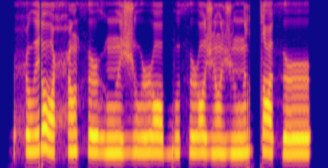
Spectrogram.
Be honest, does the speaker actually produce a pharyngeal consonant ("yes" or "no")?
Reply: yes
